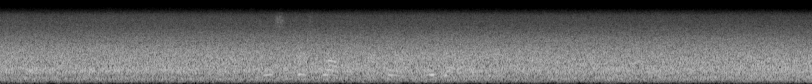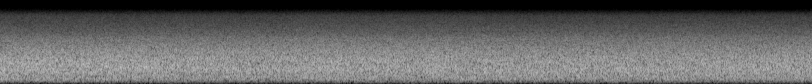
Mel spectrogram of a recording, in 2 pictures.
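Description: Whitewater rapids rushing over boulders: a loud, steady rush of churning water.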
